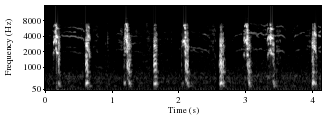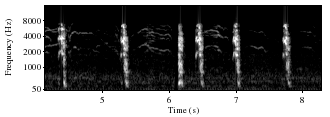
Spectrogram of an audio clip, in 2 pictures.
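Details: Peregrine falcons at a nest with three chicks in Warszawa Żerań, Poland, 25 April 2024; harsh, rasping broadband notes repeated roughly every half second in an uneven series, with faint thin whistles between them.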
